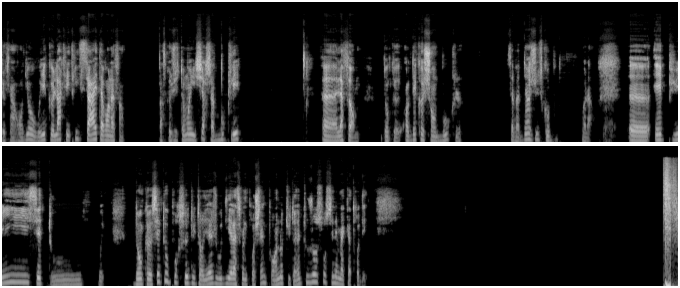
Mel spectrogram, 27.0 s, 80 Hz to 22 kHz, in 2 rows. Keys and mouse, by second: 8.1 click, 9.4 click, 15.7 click, 17.2 click, 23.6 click.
